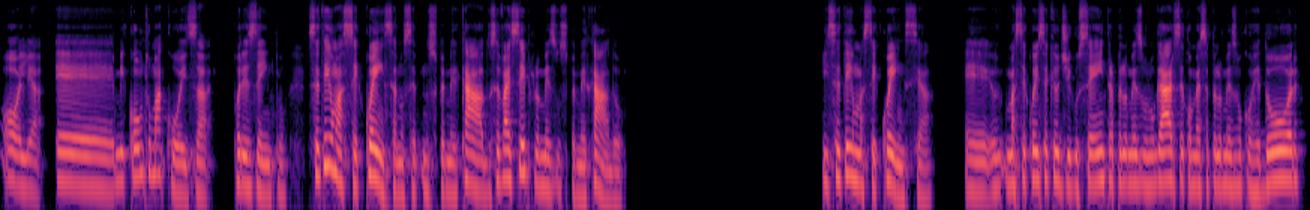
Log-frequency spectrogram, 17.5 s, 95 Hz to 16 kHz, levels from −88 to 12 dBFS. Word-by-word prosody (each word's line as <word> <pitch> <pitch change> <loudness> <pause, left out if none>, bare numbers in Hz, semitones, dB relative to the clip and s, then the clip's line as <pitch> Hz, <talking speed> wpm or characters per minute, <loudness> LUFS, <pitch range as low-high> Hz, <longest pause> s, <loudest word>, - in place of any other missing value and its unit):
Olha, 175 -6 -4 0.2
eh, 180 -4 0
me 195 0 -1
conta 220 +4 -2
uma 225 0 -1
coisa, 150 -4 -4 0.3
por 190 - -1
exemplo, 150 -4 -3 0.3
você 225 - 0
tem 285 +3 +4
uma 240 -7 +4
sequência 180 -3 +3
no 150 - -3
sep 160 +3 -8
no 170 -3 -7
supermercado? 155 +1 +2
Você 200 - -2
vai 210 +1 +5
sempre 230 +2 0
no 185 - -2
mesmo 170 -1 -4
supermercado? 135 -5 -1 2.7
E 190 - -4
você 205 +3 -1
tem 225 +3 +3
uma 195 -2 +1
sequência? 150 -6 -1 0.4
Eh, 155 -2 -4
eu 170 +1 -5
uma 185 0 0
sequência 200 +2 -1
que 205 - -3
eu 195 - +3
digo, 175 -1 -3
você 190 - -2
entra 195 +1 0
pelo 190 -1 -1
mesmo 185 0 -1
lugar, 195 +2 +6
você 195 +1 -3
começa 180 0 -4
pelo 180 -1 -2
mesmo 180 -1 -3
corredor. 195 +4 +2
180 Hz, 150 wpm, -24 LUFS, 160-195 Hz, 2.7 s, lugar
